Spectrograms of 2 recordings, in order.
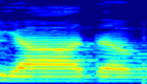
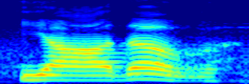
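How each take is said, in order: First: The word ends with a final vowel. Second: The word ends on a bare consonant. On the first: The speaker calls it right. "কিন্তু এক্ষেত্রে আমরা যাদব উচ্চারণ করতে হবে" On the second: The speaker calls it wrong. "যদি হসন্ত থাকতো তাহলে যাদব উচ্চারণ করতাম"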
